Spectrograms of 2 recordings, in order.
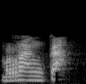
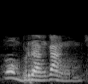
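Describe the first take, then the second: First: "merangkak" in standard Indonesian, final k dropped. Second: "berangkang" said with the local -ang ending; local word berangkang. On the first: Preacher gives the standard word "merangkak" after the slang one. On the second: Preacher shows the local word "berangkang" to the congregation. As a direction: say "berangkang" as the local slang form. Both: Shown as a demonstration. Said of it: "Saya tahu bahasa berangkang".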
